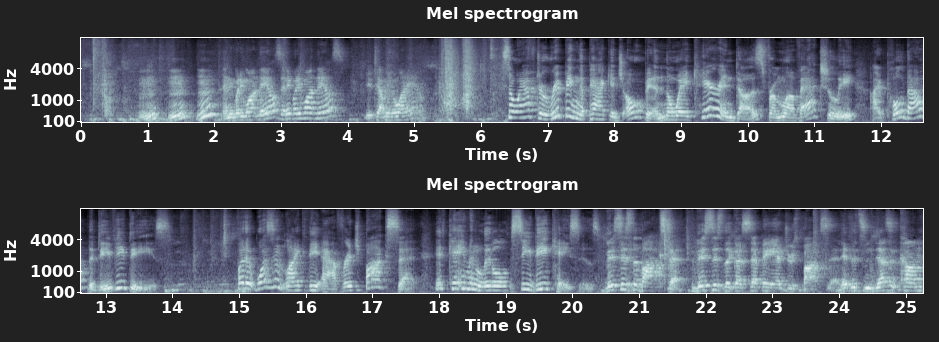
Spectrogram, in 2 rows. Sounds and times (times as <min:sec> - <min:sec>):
Music: 0:00.0 - 0:10.3, 0:12.3 - 0:16.9, 0:19.0 - 0:25.2
Speech: 0:00.9 - 0:05.3, 0:06.3 - 0:25.2.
